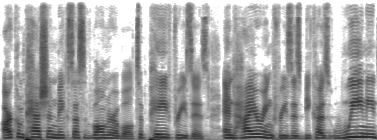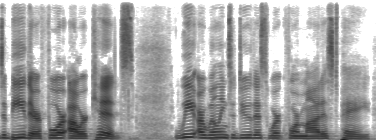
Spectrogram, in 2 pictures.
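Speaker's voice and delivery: normal talking voice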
